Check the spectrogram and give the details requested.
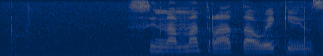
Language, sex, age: South Ndebele, female, 19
